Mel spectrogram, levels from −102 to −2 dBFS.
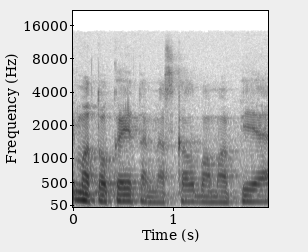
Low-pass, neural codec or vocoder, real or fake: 14.4 kHz; none; real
